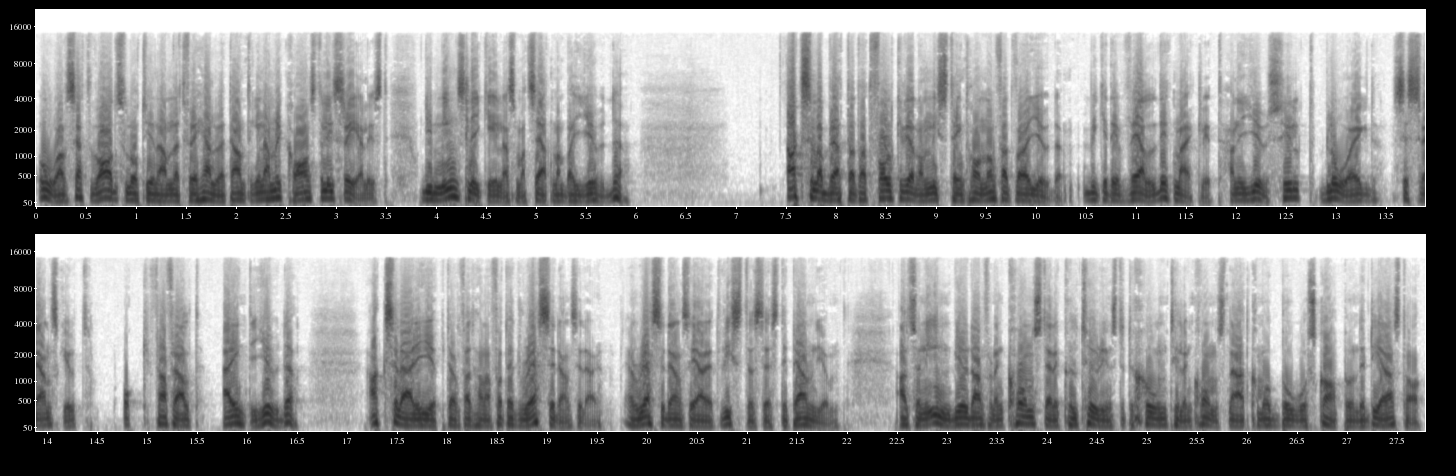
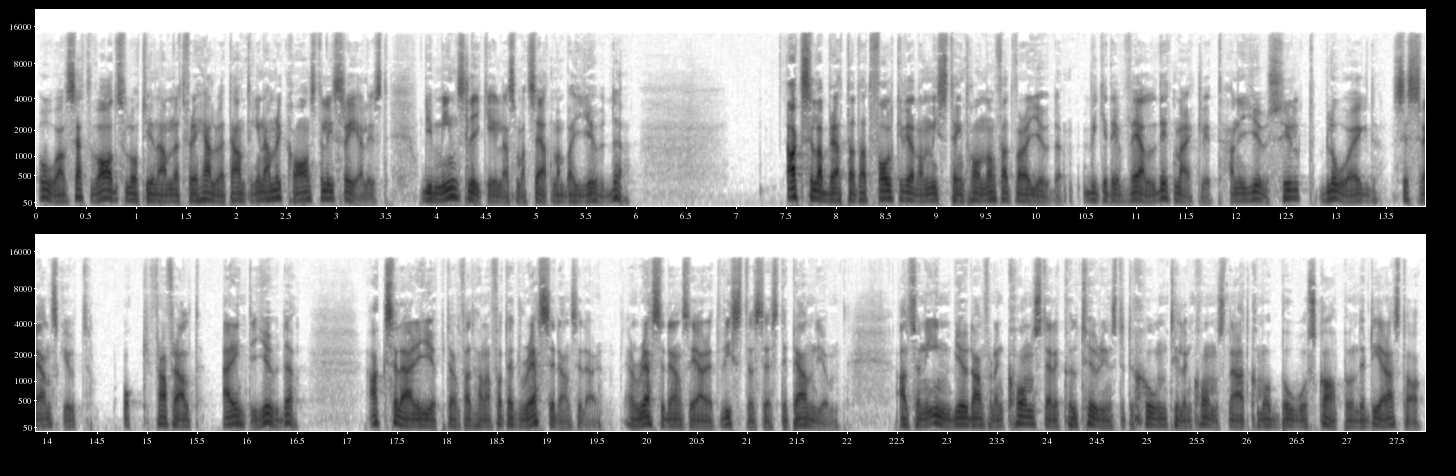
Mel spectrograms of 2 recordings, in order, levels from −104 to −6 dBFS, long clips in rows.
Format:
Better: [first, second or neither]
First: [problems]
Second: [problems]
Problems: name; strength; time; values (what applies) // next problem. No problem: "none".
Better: second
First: distortion; heavy; 7% of the sound clipped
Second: none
